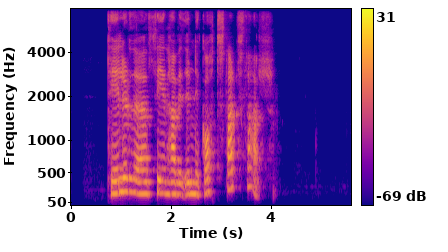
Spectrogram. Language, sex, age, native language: Icelandic, female, 50-59, Icelandic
